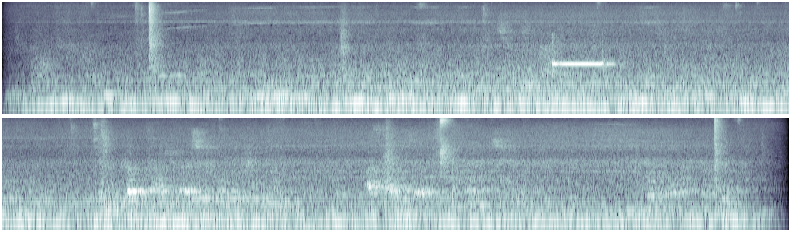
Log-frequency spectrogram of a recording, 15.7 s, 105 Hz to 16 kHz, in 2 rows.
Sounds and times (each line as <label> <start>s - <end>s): elevator 1.3s - 15.4s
